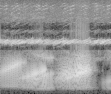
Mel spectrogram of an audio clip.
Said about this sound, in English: Like there's a crawfish frog that's threatened and endangered in Indiana.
